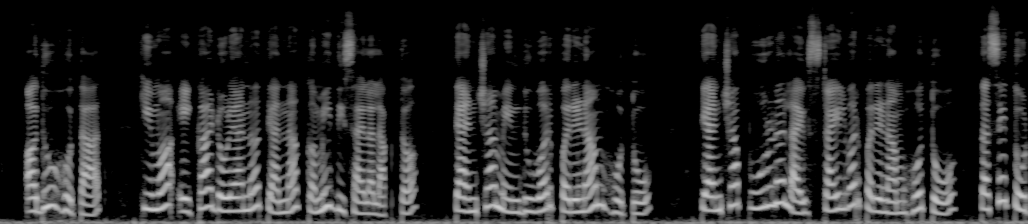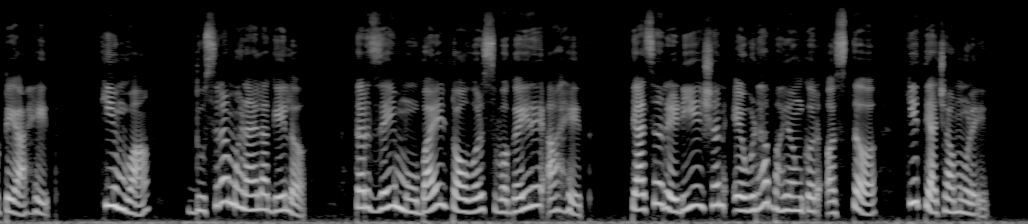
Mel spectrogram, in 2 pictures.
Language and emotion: Marathi, neutral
